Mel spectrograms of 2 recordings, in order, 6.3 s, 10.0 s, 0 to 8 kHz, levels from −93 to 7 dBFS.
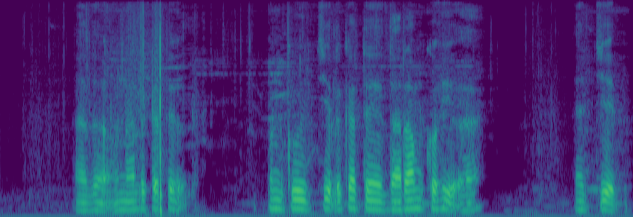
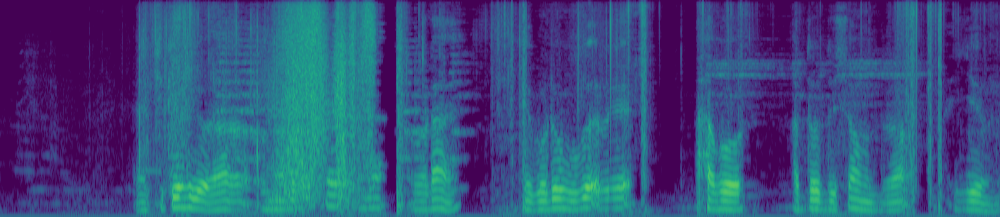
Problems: none marked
